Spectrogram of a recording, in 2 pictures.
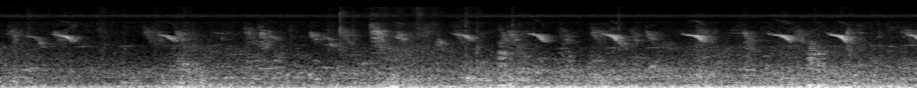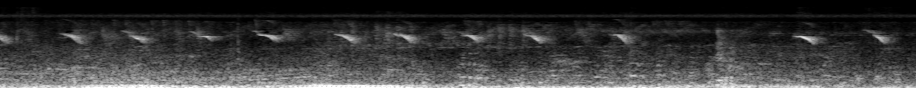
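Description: A bird calling with a steady series of short, high chirps, each falling in pitch, about two a second, with a brief pause near the end. A low rumble runs underneath.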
